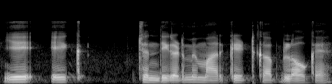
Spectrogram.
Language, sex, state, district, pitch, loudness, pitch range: Hindi, male, Chandigarh, Chandigarh, 110 Hz, -17 LUFS, 100-110 Hz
